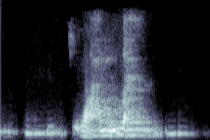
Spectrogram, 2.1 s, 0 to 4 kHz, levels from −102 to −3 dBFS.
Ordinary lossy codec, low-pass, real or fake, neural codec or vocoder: MP3, 32 kbps; 3.6 kHz; fake; codec, 24 kHz, 1 kbps, SNAC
